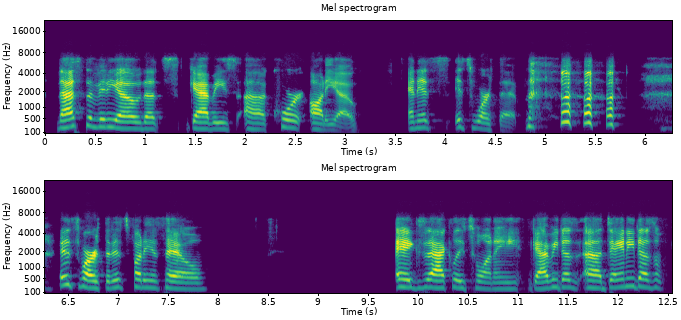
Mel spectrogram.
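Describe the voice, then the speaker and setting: A woman's voice: mid-range voice, a bit bright, no echo, muffled recording. A woman hosting a long livestream, chatting casually with viewers and answering their comments, her voice a little tired after hours on air. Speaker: live stream host. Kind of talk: casual chat with live viewers.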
